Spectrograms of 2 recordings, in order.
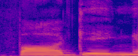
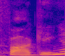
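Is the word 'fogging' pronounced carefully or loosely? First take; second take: carefully; loosely. First: The O and G sounds are clearly articulated. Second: The O and G sounds are unclear. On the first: The speaker calls it right. "there it is" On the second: The speaker calls it wrong. "I think you should probably enunciate the O and the G better in that one"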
